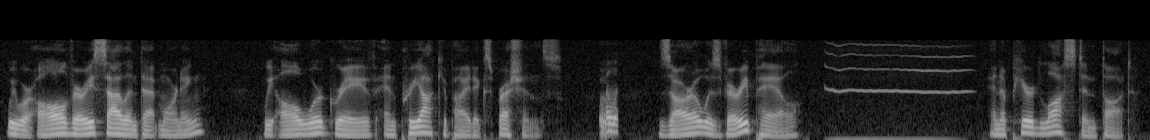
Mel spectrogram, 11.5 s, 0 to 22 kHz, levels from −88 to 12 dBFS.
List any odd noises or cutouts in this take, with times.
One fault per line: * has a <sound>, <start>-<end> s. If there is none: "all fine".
* has a laugh, 6.0-6.2 s
* has a squeak, 8.2-9.8 s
